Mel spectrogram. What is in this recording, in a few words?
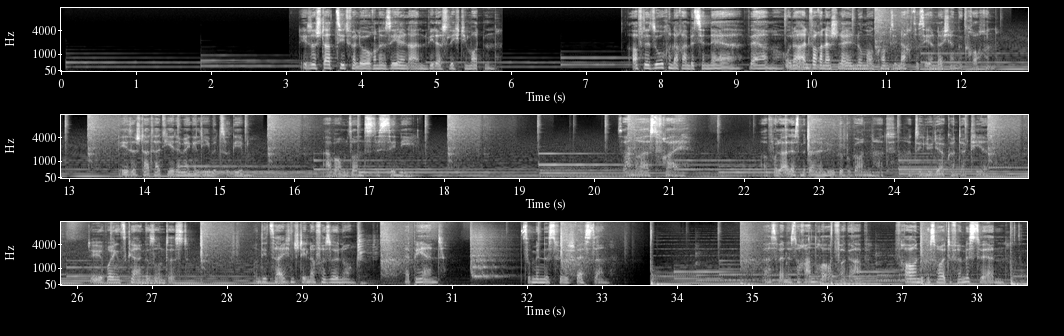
Voiceover Film-Noir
